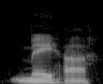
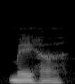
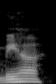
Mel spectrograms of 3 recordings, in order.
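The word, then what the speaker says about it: mayhaw: Pronounced Meha. Meha. Kind of like Miha.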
